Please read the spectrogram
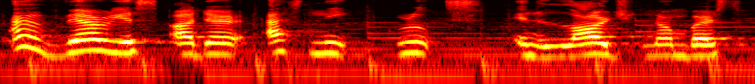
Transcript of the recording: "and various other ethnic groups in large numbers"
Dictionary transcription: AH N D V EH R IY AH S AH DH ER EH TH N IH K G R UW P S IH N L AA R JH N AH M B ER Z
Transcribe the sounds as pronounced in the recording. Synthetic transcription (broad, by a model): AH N V EH R IY AH S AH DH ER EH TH N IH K G R UW P S IH N L AA R JH N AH M B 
